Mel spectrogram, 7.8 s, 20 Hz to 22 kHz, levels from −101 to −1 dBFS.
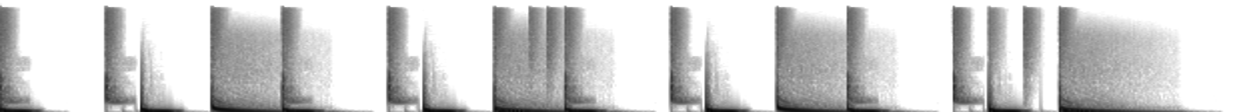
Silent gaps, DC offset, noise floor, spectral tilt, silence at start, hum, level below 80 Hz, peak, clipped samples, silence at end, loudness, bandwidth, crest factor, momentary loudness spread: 0.43-0.66 s, 2.33-2.42 s, 4.10-4.18 s, 5.86-5.95 s; under 0.1%; -37 dBFS; -6.5 dB/octave; 0 s; none; -16 dBFS; -2 dBFS; under 0.1%; 0.5 s; -17 LUFS; 16.5 kHz; 14 dB; 12 LU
